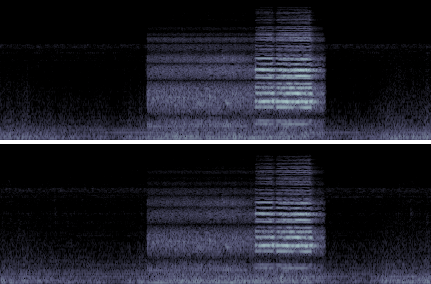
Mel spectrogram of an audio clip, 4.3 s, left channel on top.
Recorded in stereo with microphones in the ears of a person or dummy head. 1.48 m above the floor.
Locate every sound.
1.5 s a car horn: 25° left (ahead or behind)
